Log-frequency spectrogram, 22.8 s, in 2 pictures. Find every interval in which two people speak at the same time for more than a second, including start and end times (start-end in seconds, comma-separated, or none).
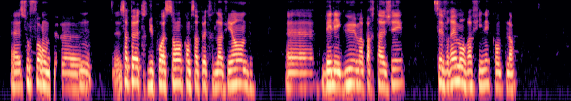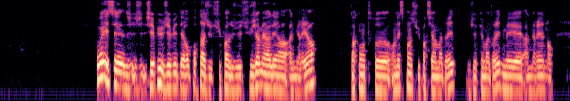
none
